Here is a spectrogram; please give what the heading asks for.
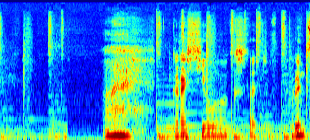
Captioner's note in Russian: Вздох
